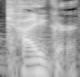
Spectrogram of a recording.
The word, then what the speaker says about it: Kiger: How about Kiger? Because it's spelled K-I-G-E-R, like tiger.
